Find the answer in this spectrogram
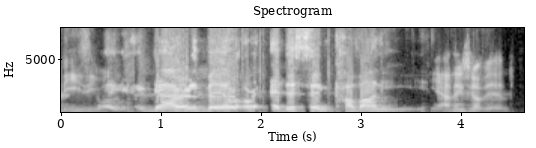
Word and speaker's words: Edinson Cavani: How's that pronunciation? It is, in fact, Edinson Cavani.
